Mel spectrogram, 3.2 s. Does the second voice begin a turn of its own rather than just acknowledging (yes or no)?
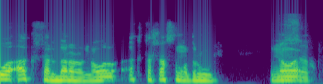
no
